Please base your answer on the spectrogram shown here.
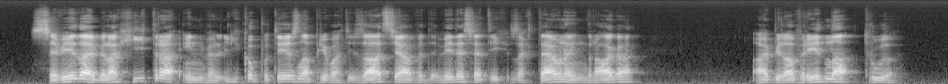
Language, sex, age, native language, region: Slovenian, male, 18-29, Slovenian, Drava region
